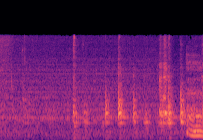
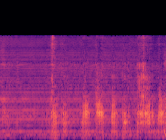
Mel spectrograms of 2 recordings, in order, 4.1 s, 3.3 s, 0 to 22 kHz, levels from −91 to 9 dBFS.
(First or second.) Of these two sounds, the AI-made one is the second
